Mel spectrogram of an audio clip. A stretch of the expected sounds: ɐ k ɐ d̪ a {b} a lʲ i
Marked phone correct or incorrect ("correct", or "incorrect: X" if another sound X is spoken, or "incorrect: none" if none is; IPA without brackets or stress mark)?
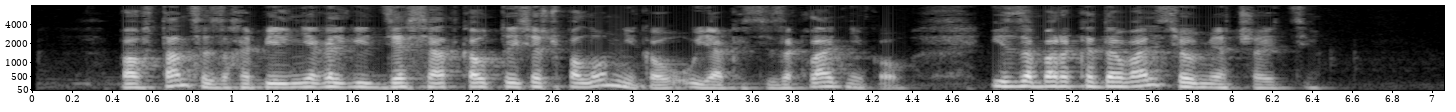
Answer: incorrect: v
